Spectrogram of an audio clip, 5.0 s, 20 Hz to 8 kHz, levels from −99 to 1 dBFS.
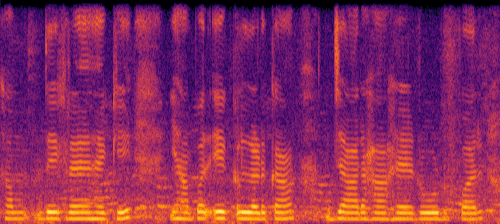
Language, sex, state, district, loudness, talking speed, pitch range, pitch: Hindi, female, Uttar Pradesh, Shamli, -16 LUFS, 170 wpm, 220-230 Hz, 225 Hz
